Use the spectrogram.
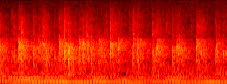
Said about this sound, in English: Can you put your hands together for Jesus, everyone?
